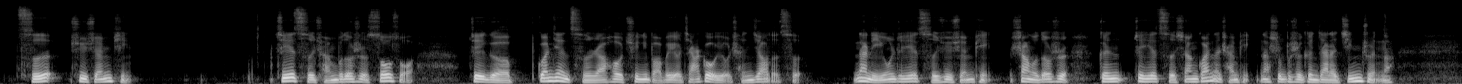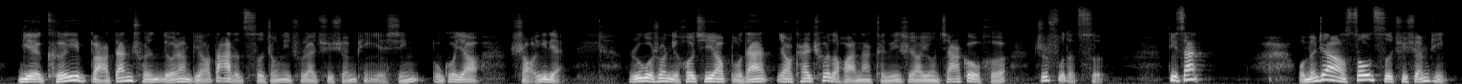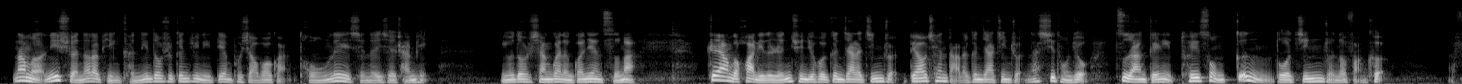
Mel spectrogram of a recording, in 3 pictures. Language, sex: Chinese, male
